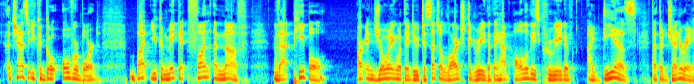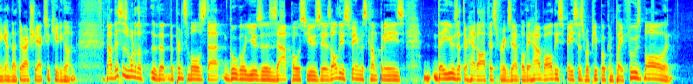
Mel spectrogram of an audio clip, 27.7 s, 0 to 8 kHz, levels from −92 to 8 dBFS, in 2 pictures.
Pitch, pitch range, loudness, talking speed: 115 Hz, 105-130 Hz, -13 LUFS, 175 wpm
